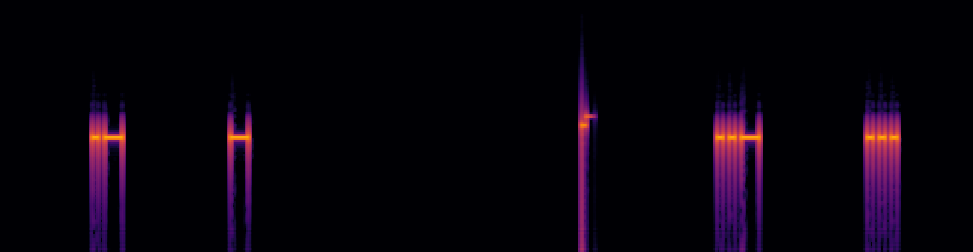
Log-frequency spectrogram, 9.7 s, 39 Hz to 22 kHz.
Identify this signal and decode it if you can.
Morse code, heard as a keyed tone, about 20 wpm, spaced as for 7 wpm, 700 Hz. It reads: AT US
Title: 6x Character Spacing - Top 300 Words - 20wpm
